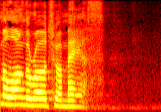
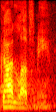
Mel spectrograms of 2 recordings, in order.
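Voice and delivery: depressed; 4 semitones lower, 8 dB quieter than usual. Shown as a demonstration. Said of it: "First one sounded depressed".

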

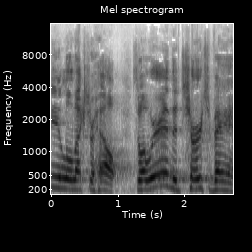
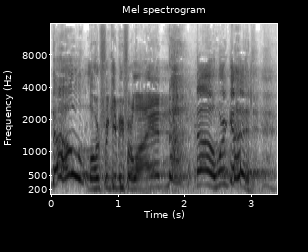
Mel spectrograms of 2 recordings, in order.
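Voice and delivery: high-pitched, hammed-up cover-up; mock-innocent denial; 5 semitones higher, slower than usual. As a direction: squeak out an unconvincing denial to your wife. Caught out, acting a nervous denial.

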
